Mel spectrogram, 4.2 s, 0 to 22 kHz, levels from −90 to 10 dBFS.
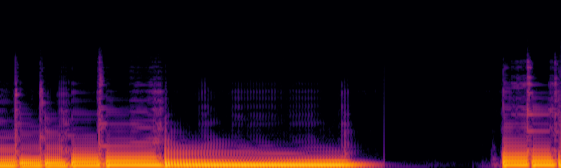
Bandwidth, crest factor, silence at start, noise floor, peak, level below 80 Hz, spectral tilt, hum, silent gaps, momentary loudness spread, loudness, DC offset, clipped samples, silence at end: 1.5 kHz; 12 dB; 0 s; -77 dBFS; 0 dBFS; -20 dBFS; -14 dB/octave; none; none; 5 LU; -14 LUFS; under 0.1%; under 0.1%; 0 s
